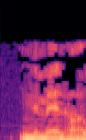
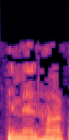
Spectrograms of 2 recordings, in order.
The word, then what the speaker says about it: Nemenhah: Okay, so why don't we take a couple minutes and discuss exactly Nemenha.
